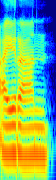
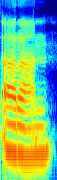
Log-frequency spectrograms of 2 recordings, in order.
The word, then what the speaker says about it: Iran: It's not an I, it's an E. I know you want to try so hard, but it's not Iran. It's Aran.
